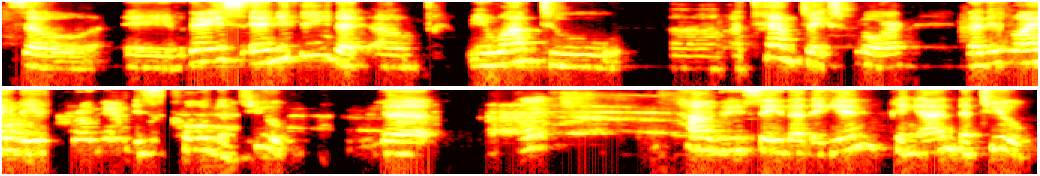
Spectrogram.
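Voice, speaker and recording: An older woman from the Philippines with a Filipino accent, giving an earnest, deliberate motivational talk as a mentor on a video call. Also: on the high side, gravelly, slight background noise, rough recording. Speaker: life coach and programme mentor. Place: indoors on a group video call. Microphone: video call microphone.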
